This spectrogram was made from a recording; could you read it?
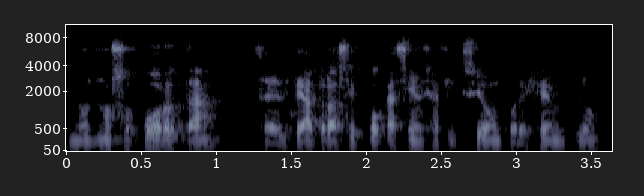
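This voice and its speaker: A man's voice: mid-range voice, steady tone, mellow, husky. Peruvian man in dull lo-fi audio. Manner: articulate, discursive, thinking aloud with pauses. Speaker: interview guest, radio drama creator. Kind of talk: reflective interview talk.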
